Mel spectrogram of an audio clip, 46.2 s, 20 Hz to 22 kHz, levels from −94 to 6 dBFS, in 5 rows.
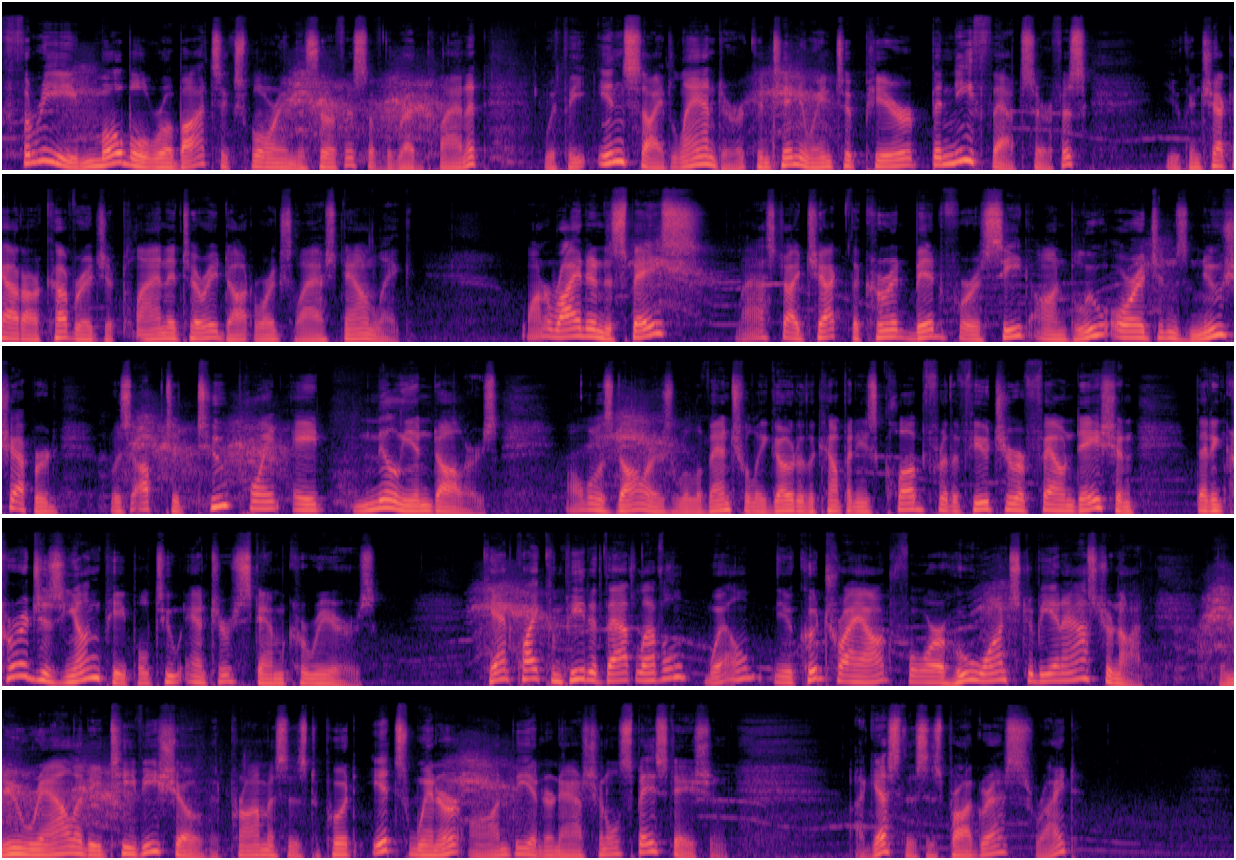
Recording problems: hiss; noticeable; throughout; 15 dB below the speech

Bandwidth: 15 kHz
